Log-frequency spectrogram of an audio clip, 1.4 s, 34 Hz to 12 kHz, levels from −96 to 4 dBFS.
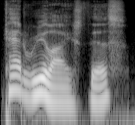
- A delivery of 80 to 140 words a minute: Yes, slow, 135 wpm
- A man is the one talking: Yes, male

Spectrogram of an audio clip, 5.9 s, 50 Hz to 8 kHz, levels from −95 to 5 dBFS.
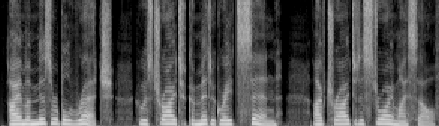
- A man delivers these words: No, female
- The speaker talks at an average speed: Yes, average, 185 wpm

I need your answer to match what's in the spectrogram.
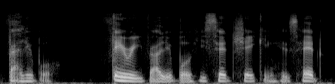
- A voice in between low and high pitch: Yes, medium, 150 Hz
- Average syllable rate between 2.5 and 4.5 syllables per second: No, 5.0 syllables/s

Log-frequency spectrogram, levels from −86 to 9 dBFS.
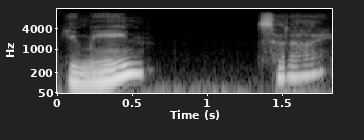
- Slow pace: Yes, slow, 130 wpm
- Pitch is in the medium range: Yes, medium, 145 Hz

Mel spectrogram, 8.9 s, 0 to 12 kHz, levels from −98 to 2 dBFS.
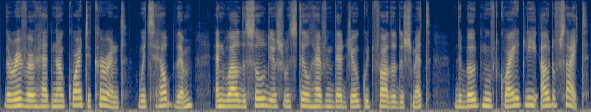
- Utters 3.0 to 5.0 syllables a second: No, 5.2 syllables/s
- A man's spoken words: No, female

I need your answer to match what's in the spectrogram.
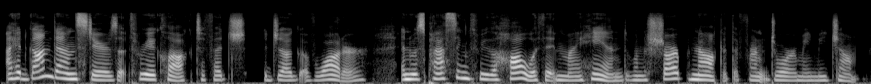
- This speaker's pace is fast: Yes, fast, 250 wpm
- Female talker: Yes, female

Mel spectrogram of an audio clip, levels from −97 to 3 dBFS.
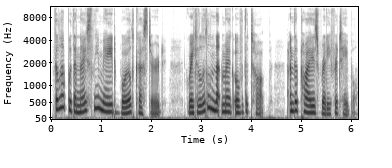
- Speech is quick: Yes, fast, 215 wpm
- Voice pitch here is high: Yes, high, 215 Hz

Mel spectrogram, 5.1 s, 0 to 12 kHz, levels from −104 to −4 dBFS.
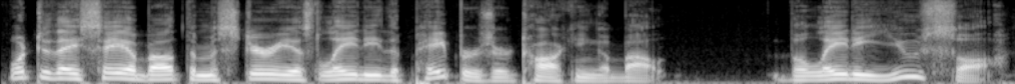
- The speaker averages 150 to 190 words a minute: No, average, 200 wpm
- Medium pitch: No, low, 130 Hz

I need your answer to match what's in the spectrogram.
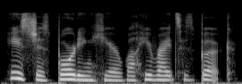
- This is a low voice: No, high, 210 Hz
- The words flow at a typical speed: No, fast, 220 wpm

